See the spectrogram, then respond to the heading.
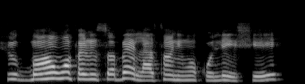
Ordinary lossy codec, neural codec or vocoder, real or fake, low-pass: MP3, 48 kbps; autoencoder, 48 kHz, 128 numbers a frame, DAC-VAE, trained on Japanese speech; fake; 7.2 kHz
